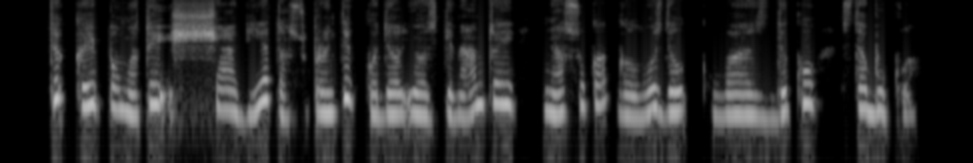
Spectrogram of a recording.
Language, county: Lithuanian, Šiauliai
